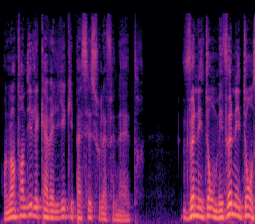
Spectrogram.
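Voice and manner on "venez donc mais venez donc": loud, high, insistent shouting; urgent cry. A narrator's reading. Milady dragging the young woman away, urgent shout. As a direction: urge her along, voice raised. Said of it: "s'écriait Milady".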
